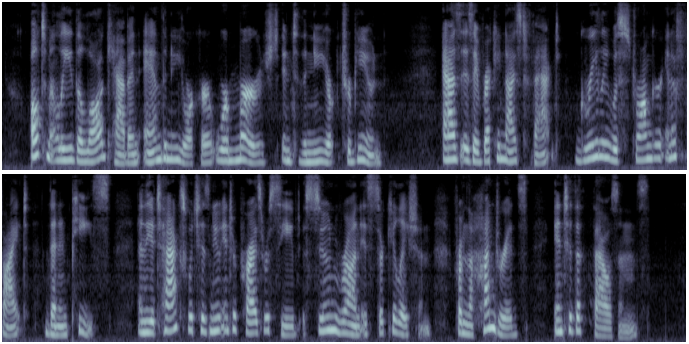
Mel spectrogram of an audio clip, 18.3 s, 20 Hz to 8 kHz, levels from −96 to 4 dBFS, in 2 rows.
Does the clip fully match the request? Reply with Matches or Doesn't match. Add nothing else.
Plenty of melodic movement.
Doesn't match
